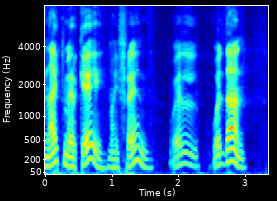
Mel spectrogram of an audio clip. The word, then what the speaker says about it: NightmareK: boys yes yes oh okay you know you pronounce my name correctly it's nightmare K my friend well well done good good um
